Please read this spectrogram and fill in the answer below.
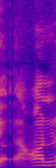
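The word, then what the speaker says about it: honour: अब यहाँ पे एच साइलेंट वाला सोच के मत चलना कि ये ऑनर है तो हम इसमें से आ और एन में से कुछ चूज करेंगे।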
